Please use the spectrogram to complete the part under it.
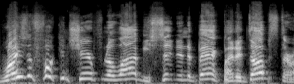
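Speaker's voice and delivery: high-pitched, shrill, loud yelling. Retelling a phone call where the boss yelled: imitating someone yelling. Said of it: "he yelled at me on the phone".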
